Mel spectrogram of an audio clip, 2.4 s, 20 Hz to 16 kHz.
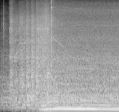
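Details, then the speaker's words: GM 1.4-liter GDI Chevy Cruze engine training bench after the case-study fault was removed: brief crank, catches quickly and settles into a smooth, steady idle; a normal start, everything back to normal. "everything's back to normal so the student can now proceed to the following cases"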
